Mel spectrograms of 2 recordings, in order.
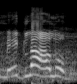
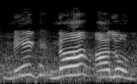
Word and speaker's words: মেঘনা আলম: আদালতে এসে শুনি পিপি বলছেন মেঘলা আলম। আমার নাম মেঘনা আলম এই নামটা তারা উচ্চারণ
